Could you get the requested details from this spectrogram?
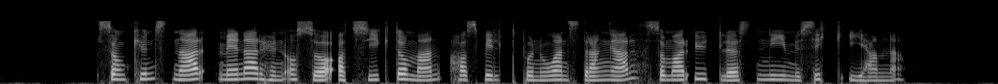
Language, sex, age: Norwegian, female, 20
